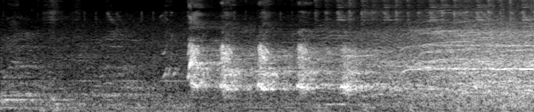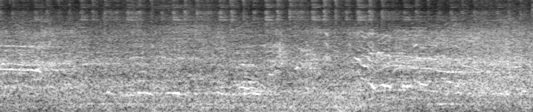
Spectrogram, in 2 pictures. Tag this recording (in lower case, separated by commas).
music, speech, bow-wow, whimper (dog)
